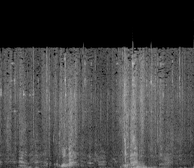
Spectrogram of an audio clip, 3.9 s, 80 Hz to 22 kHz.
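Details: Zeus, a grey 17-month-old Cane Corso, and Maximus, an 8-month-old salt-and-pepper miniature schnauzer, chase each other in play; two louder rough vocal bursts, one near the middle and one after it, rise above background rustling and movement.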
